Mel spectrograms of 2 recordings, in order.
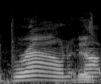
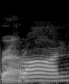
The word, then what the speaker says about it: Braun: Twitter we appreciate it it's actually Braun Braun so we apologize on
